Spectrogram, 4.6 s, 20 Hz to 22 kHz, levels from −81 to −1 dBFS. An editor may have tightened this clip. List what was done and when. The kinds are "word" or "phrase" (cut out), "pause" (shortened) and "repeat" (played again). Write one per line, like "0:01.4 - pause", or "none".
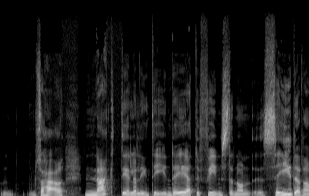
0:02.0 - word
0:03.4 - word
